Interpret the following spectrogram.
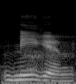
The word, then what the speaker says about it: Megan: It's Megan. So It is Megan. So Okay. like the easiest way I tell people to pronounce it is like pronounce it with 2 E's, even though there's no 2 E's.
